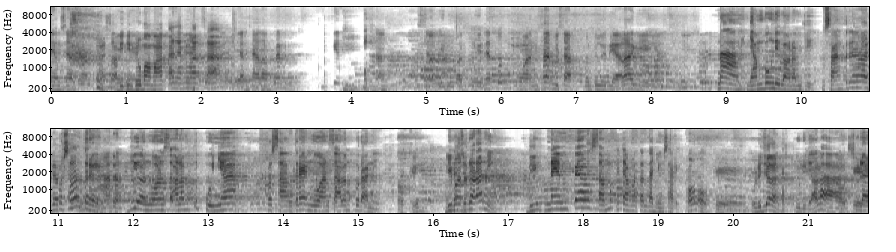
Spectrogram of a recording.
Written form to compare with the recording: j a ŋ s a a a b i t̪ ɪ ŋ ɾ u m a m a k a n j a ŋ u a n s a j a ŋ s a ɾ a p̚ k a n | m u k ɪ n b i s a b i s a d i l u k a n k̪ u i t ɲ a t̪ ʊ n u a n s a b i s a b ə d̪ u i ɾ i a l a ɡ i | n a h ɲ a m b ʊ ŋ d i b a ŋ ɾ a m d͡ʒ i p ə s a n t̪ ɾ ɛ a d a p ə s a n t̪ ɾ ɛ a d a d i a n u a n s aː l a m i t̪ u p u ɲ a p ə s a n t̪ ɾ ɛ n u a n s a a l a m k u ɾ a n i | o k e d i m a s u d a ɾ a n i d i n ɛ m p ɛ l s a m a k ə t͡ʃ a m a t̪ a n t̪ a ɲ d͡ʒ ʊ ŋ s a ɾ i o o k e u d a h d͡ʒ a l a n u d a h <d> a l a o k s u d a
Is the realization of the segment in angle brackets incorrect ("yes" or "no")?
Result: yes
